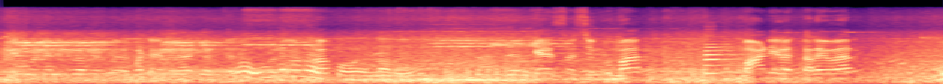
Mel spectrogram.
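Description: A vehicle horn sounds more than once, with held steady high tones, over a man speaking. Road traffic runs underneath.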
